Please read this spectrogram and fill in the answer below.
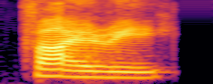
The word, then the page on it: fiery: Indian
